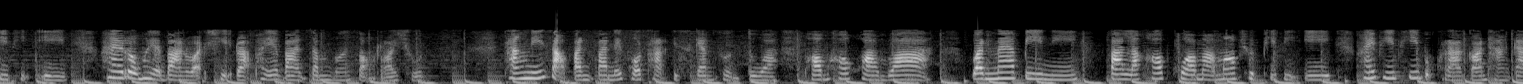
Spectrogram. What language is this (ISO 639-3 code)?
tha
